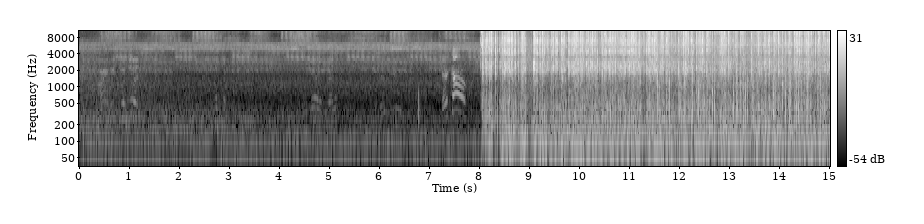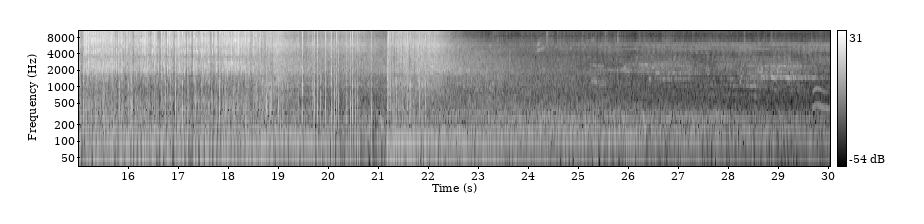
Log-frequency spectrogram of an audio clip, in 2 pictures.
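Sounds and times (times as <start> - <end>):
fireworks bangs and crackles: 8.0 - 30.0.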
